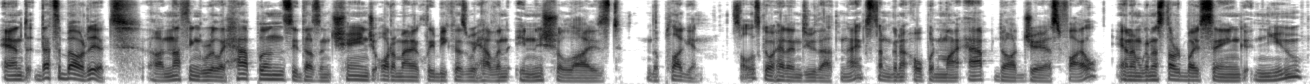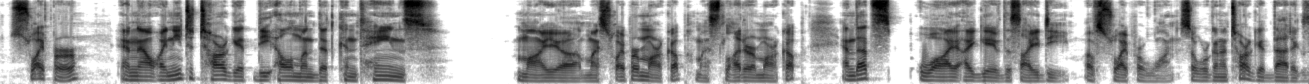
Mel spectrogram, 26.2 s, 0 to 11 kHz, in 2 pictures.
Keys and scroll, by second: 7.1 super+Tab, 12.5-13.5 typing, 25.2 shift+3.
